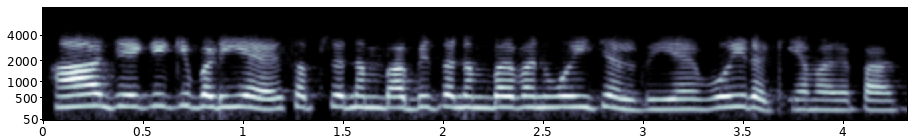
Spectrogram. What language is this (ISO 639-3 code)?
hin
